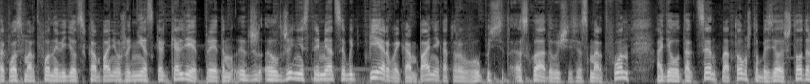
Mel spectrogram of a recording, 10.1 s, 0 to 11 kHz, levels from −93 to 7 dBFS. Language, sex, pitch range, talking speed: Russian, male, 95-135 Hz, 170 wpm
